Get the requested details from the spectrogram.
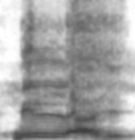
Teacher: சொல்லுங்க அல்லின மெல்லினமா >> மெல்லினம் ஏன் மெல்லினம் முன்னுக்கு என்ன வந்துருக்கு கஸ்ரா அல்லாஹ்வுடைய லாமுக்கு முன்னுக்கு கஸ்ரா பெற்று வரும் என்றால் அல்லாஹ் என்ற வார்த்தையை மெல்லினமாக உச்சரிக்கணும்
